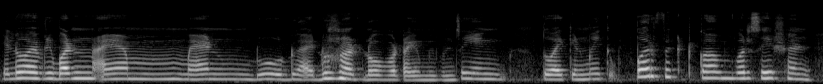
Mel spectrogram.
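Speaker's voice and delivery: hammed-up Indian accent, laughing midway. Vlogger showing off impressions, exaggerated Indian accent. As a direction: put on a broad mock Indian accent. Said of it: "stereotypical Indian accent".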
